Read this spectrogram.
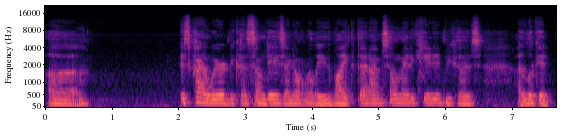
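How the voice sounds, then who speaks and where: A woman narrating her own story in a reflective, halting way, with fillers and pauses. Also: low voice, little pitch movement, gravelly, darkish tone. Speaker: documentary narrator.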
